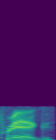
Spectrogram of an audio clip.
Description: Prononciation du mot prig en anglais (fichier audio)
Prononciation du mot : prig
